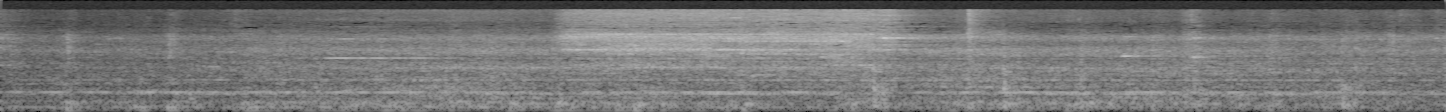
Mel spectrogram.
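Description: Express passenger train running on the rails: a steady rumble of wheels on track with a faint steady whine. About three seconds in, a hiss rises in the treble for a second and a half.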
